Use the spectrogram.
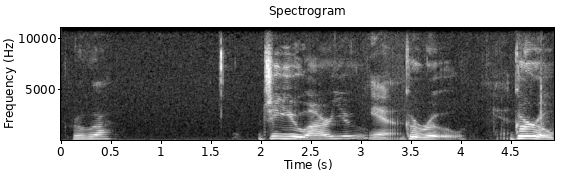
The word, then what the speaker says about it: guru: And then you have, I can't pronounce that either, the main one to make your intentions. And that's called G-U-R-U, Grua.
